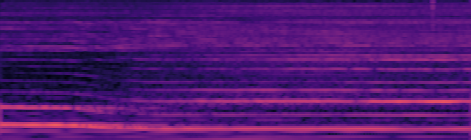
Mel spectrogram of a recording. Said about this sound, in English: A huge fang-filled mouth, a horrible mixture of human and dog, would stretch and let out its fearful howl when it hunted.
